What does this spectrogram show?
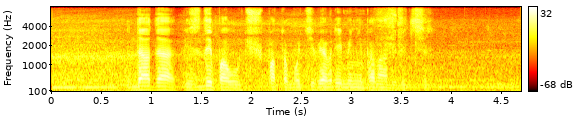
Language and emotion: Russian, neutral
